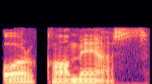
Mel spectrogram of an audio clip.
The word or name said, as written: hors commerce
